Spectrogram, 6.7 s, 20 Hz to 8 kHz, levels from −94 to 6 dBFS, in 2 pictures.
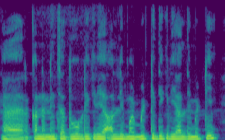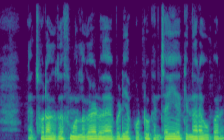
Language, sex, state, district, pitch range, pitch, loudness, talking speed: Rajasthani, male, Rajasthan, Nagaur, 115-125 Hz, 120 Hz, -14 LUFS, 215 wpm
